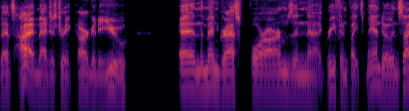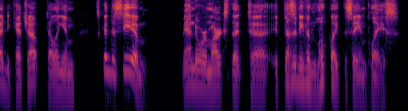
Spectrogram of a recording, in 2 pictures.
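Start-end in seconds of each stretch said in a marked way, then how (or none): 0.0-1.9 character voice with a chuckle. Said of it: "he chuckles and says".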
